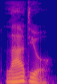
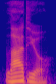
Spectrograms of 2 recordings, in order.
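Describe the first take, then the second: The two takes are said the same way.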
